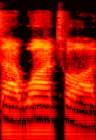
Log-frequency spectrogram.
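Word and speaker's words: Wantagh: Yeah, it's Wanto. That's how to pronounce it.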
